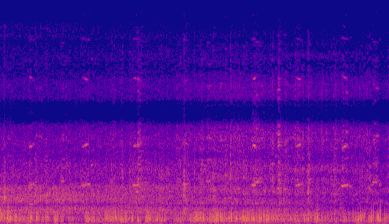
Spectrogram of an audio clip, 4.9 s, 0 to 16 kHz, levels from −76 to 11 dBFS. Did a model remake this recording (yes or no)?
no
